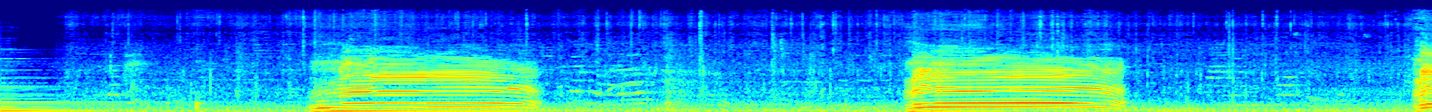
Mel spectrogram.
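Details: A cow walking in a village gives two long, deep, harmonic moos, each about two seconds, several seconds apart.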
